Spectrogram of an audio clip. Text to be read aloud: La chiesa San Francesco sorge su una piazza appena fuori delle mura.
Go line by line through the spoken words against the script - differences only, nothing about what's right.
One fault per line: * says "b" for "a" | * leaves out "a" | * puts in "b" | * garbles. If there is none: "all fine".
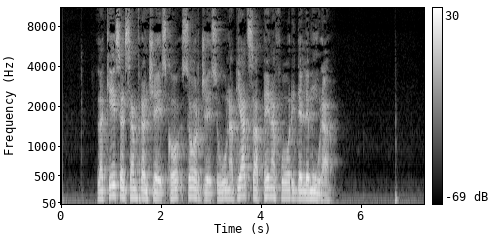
all fine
